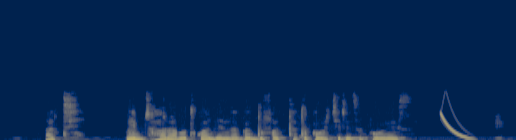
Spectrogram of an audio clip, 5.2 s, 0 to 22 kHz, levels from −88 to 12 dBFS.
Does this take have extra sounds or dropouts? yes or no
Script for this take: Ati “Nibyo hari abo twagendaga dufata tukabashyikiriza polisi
yes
